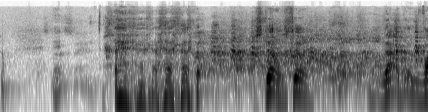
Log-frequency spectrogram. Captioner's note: laughter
